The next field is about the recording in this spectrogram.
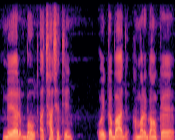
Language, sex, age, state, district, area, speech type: Maithili, male, 18-30, Bihar, Darbhanga, rural, spontaneous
